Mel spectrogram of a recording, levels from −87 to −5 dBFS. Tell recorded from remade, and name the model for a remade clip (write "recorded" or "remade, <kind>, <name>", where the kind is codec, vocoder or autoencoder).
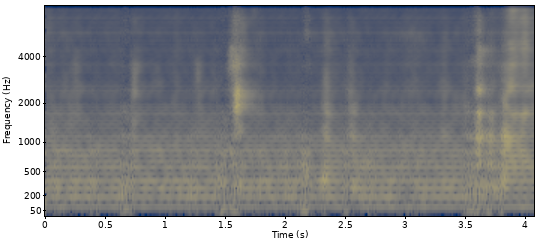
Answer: remade, vocoder, Vocos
